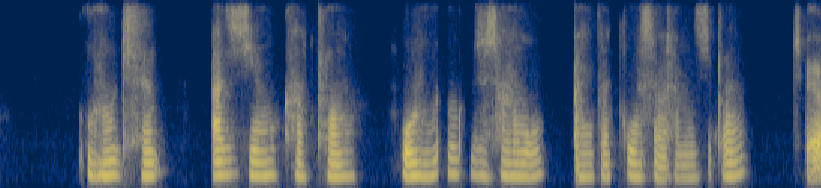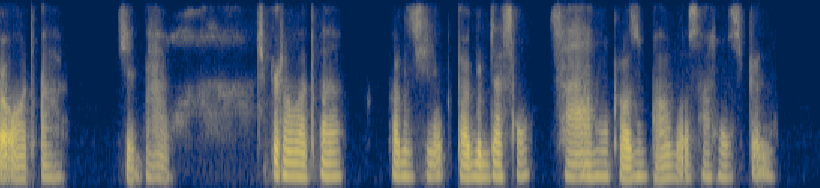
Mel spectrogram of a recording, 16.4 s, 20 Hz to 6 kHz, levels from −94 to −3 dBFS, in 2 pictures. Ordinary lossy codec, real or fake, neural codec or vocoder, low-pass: Opus, 16 kbps; fake; autoencoder, 22.05 kHz, a latent of 192 numbers a frame, VITS, trained on one speaker; 5.4 kHz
